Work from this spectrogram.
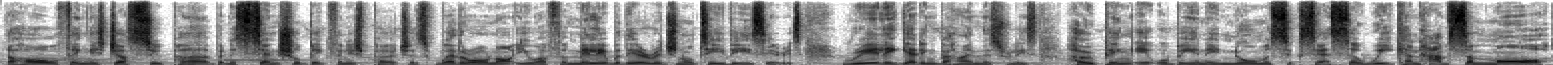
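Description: A man co-hosting a podcast, reading out fan reviews in a steady, easygoing manner. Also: a little high, fairly quick, few pauses, faint music behind. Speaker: podcast co-host.

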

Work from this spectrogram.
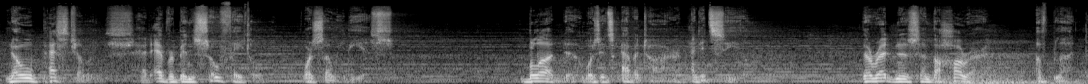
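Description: A man giving a slow, brooding dramatic reading of gothic tales in an audiobook trailer. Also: medium pitch, expressive, creaky. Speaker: audiobook reader. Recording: trailer with music bed.

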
